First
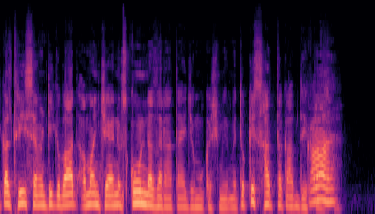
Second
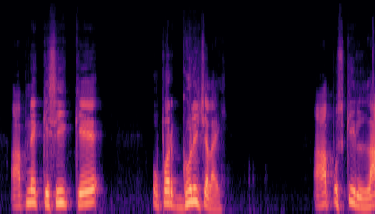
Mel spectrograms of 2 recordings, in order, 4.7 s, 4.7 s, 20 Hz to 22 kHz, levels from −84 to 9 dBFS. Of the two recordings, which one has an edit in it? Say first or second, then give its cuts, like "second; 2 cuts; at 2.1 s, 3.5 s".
first; 1 cut; at 1.5 s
